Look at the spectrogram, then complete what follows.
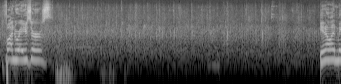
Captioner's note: applause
